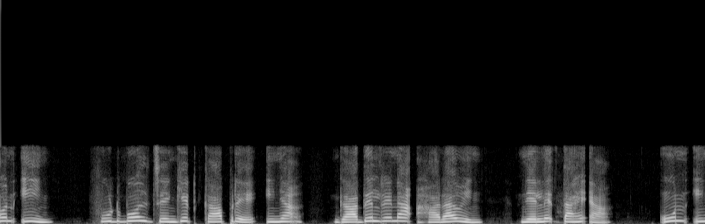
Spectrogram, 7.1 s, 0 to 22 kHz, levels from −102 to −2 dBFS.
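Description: Nothing here counts as a fault: the speech comes through a G.722 wideband telephone link at 56 kbit/s, which explains why nothing is left above about 7.7 kHz and why there's only the light coding texture you'd expect from that path.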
